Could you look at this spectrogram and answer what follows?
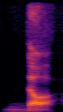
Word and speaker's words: the: इसके आगे अगर टी एच ई प्रोनाउंस करेंगे तो हम लोग क्या प्रोनाउंस करेंगे इसको? द।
